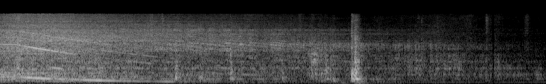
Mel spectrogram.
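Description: Dewalt DCV582 cordless wet and dry vacuum picking up dust, a loud whining motor that falls in pitch as it runs, with a brief clatter of debris partway through.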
